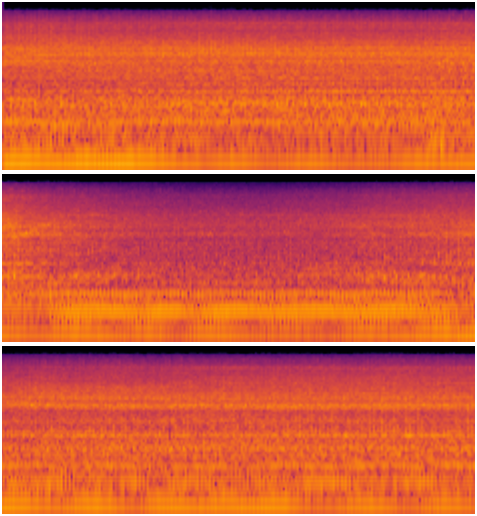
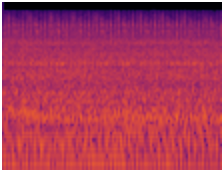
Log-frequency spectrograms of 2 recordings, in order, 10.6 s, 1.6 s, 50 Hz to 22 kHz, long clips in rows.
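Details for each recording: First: Audi S, bought 2014, cold start: busy, rattly metallic engine noise that briefly eases then returns, said by the customer to be most obvious when cold; suspected slack timing chain. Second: Audi S after repair: petrol engine idles with a steady even hum, no rattle or knock; the earlier cold-start engine noise, attributed to the timing chain, is now gone.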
